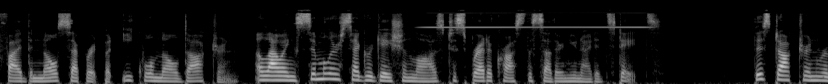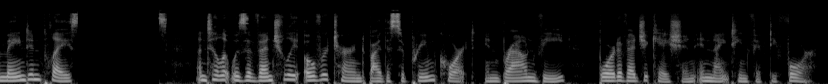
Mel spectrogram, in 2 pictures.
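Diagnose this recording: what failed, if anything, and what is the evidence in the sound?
A thin, steady whistle at 5.7 kHz sits behind the sound from 4.12 to 6.59 s, roughly 10 dB below it and swelling and fading slowly in level. On a spectrogram it is a single horizontal line. The likely cause is a feedback whistle: an acoustic loop from loudspeaker to microphone held just at the edge of ringing.

A rebuffering stall at the playback stage runs from 9.05 to 9.87 s. The sound drops to silence, then resumes exactly where it stopped, adding 0.82 s. The waveform shows a flat line and the spectrogram a blank vertical band. The player's buffer emptied and waited for more data to arrive.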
